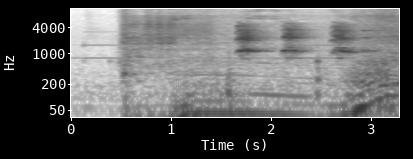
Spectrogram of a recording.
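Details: Kia Soul that had no click, no crank, no start: after the starter was tapped and the intake hose refitted, the starter engages and the engine catches almost straight away into a low steady rumble, a dog barking nearby.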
